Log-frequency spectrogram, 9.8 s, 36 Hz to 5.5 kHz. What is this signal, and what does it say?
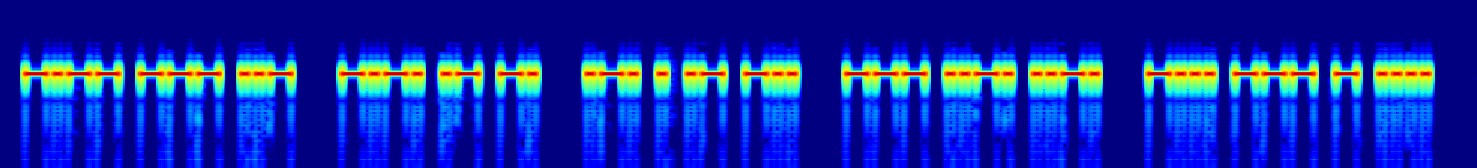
Morse code, heard as a keyed tone, about 25 wpm, 600 Hz. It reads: YOU CAN READ OFF BOTH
